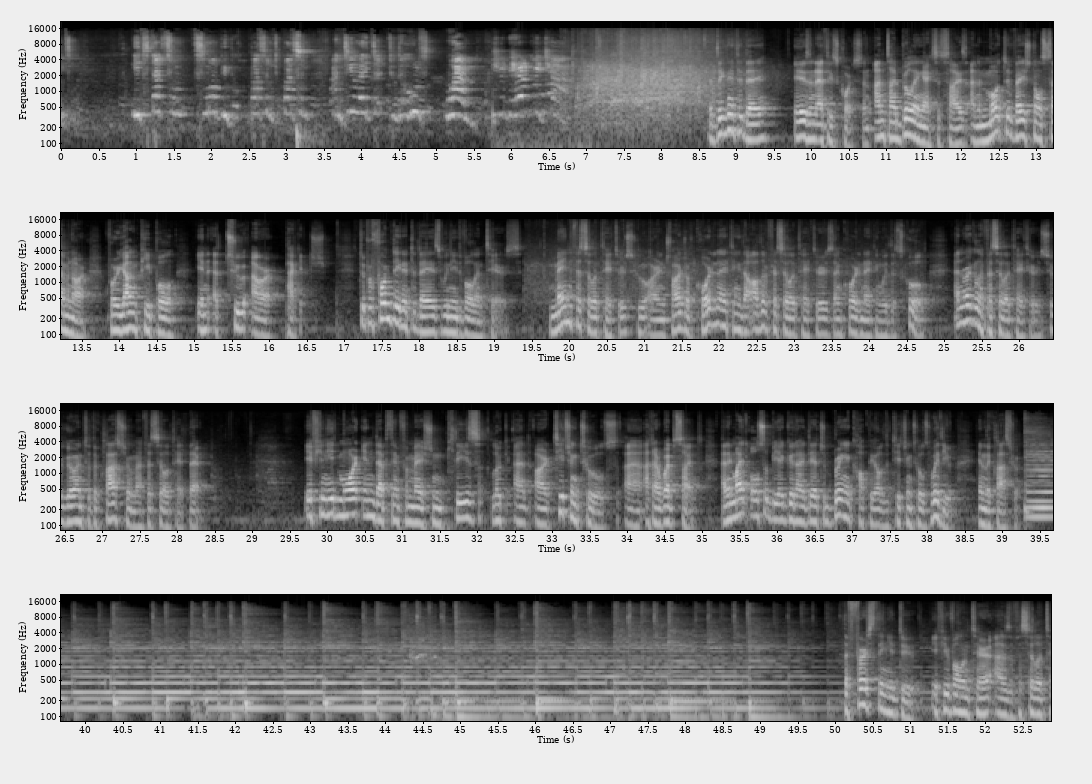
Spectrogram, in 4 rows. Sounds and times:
Speech: 0:00.0 - 0:06.8, 0:08.6 - 0:28.5, 0:29.2 - 0:39.3, 0:50.1 - 0:52.8.

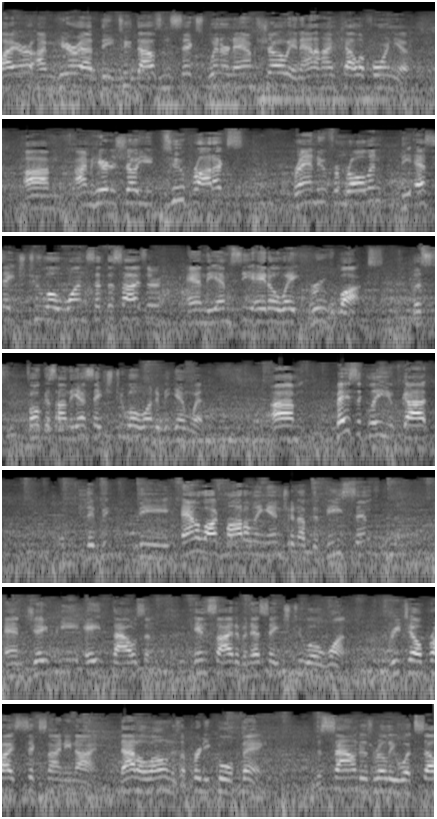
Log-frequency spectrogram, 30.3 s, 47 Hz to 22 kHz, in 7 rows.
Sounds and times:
Speech: 0:00.0 - 0:15.1, 0:15.7 - 0:17.3, 0:18.0 - 0:30.3
Music: 0:00.0 - 0:30.3.

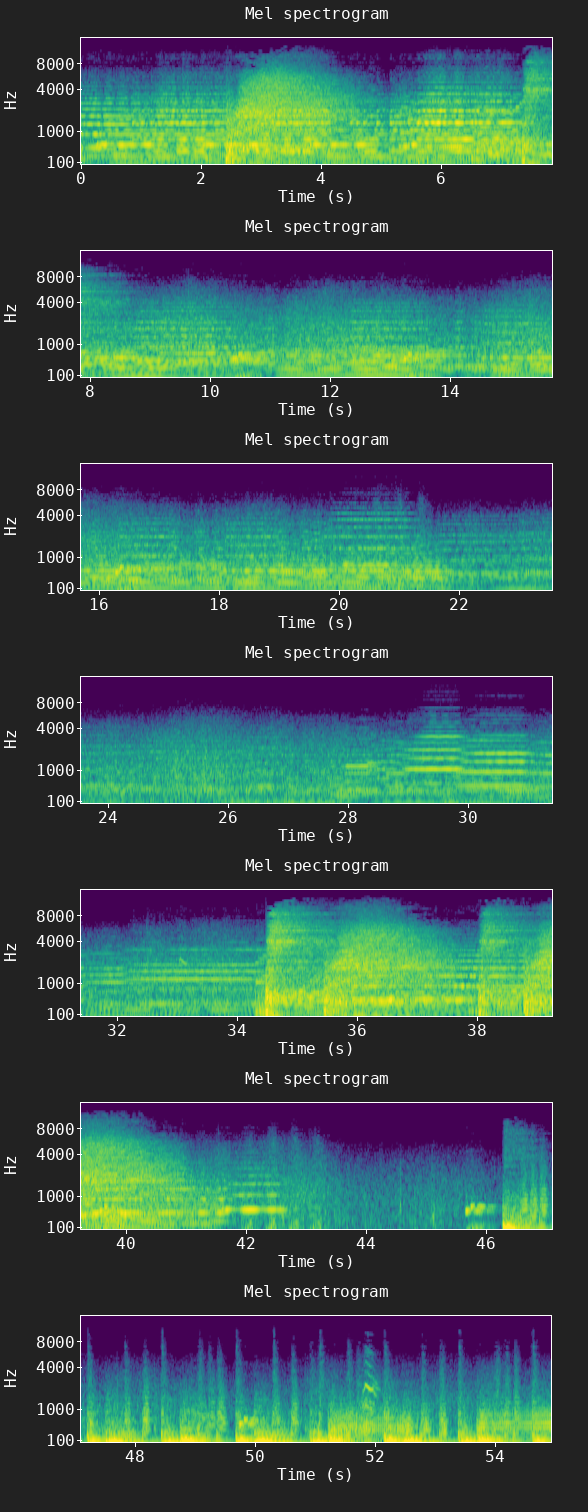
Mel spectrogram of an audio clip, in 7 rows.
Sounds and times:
Music: 0:00.0 - 0:43.0, 0:45.7 - 0:54.9
Rustling leaves: 0:00.0 - 0:54.9.

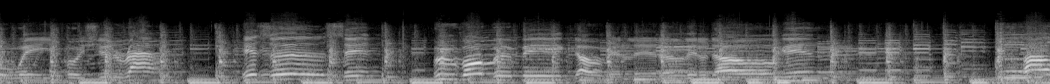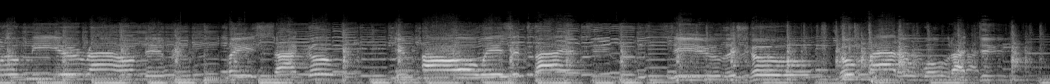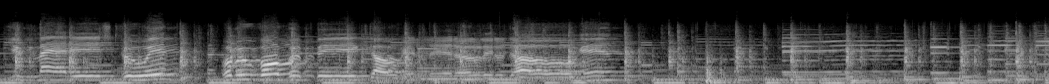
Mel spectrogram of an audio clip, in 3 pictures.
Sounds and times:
Music: 0:00.0 - 0:31.4.

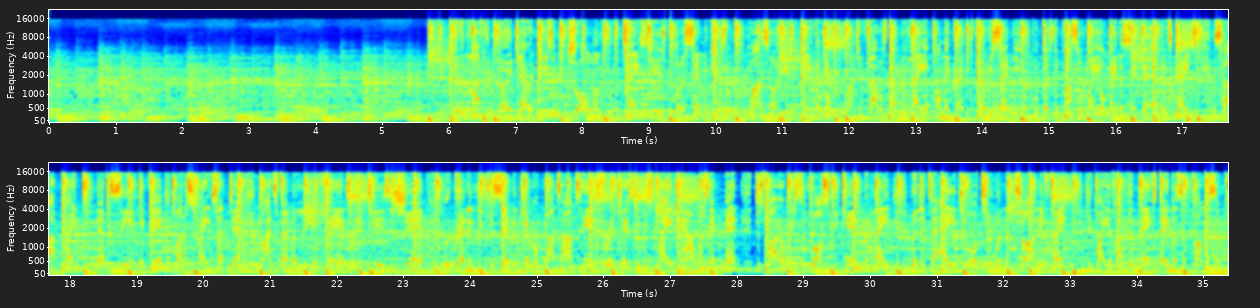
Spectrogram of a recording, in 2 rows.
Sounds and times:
Music: 0:00.0 - 0:35.3.

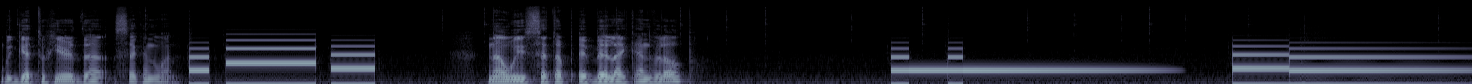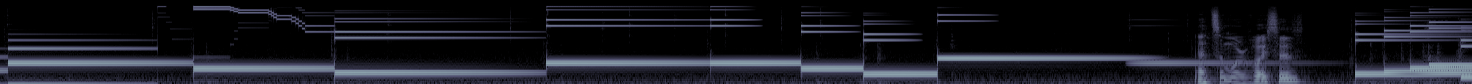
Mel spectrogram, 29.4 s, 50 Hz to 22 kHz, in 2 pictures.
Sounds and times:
Speech: 0:00.0 - 0:01.8, 0:04.9 - 0:07.0, 0:26.7 - 0:27.8
Synthesizer: 0:12.3 - 0:19.1, 0:28.3 - 0:29.4.

